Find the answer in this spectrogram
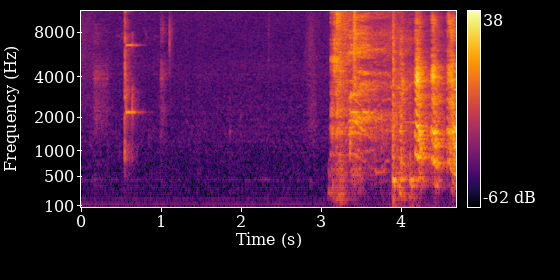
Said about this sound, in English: Down, and then when you let go, it records. So hold down, you hear beep, it started recording. You say what you want, and then let go.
